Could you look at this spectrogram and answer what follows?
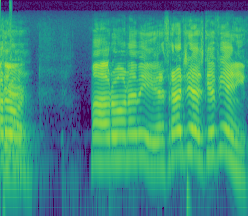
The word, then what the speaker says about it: Marone: It's spelled with a as like M A R O N E. – Yeah. – Pronounced Maron. Because when I heard it,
